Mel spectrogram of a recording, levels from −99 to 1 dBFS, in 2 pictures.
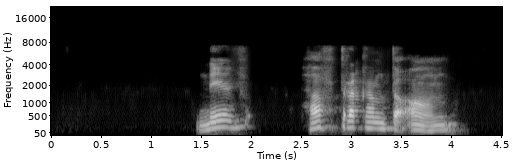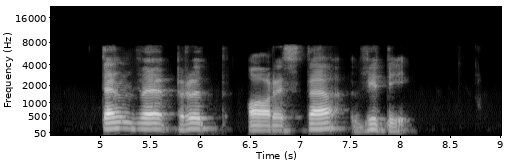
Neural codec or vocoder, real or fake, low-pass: codec, 16 kHz, 4 kbps, X-Codec, HuBERT features, trained on general audio; fake; 7.2 kHz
